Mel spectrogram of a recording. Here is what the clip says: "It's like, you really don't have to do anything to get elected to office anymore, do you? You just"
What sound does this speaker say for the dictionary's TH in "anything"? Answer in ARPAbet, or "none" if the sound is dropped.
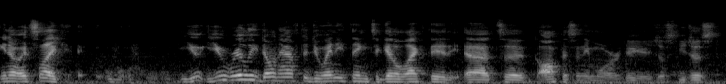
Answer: TH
